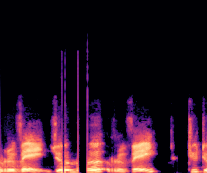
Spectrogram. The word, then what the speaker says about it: réveille: Double L become Y and Y is E. Remember the E at the end is silent. So we say, je me réveille.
